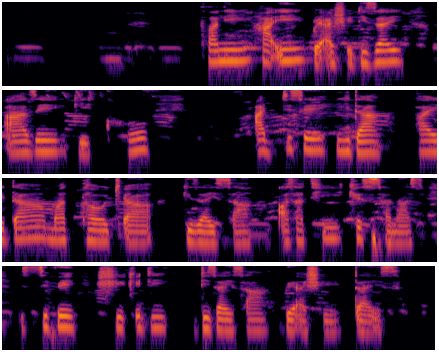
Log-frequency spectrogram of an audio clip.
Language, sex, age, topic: Gamo, female, 25-35, government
